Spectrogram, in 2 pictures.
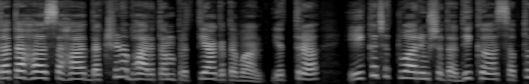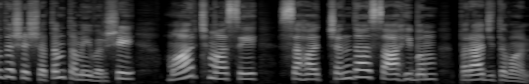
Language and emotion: Sanskrit, neutral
